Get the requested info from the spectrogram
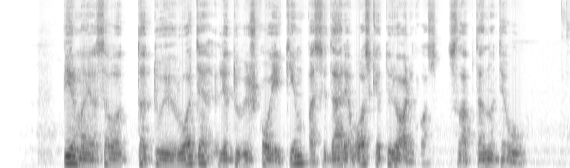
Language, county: Lithuanian, Vilnius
